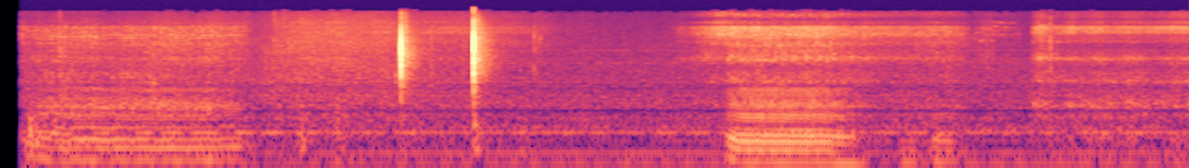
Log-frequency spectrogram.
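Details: A Cocker Spaniel–Shar Pei mix designer dog (Canis familiaris) snores in long, rough, rattling breaths with quiet pauses between.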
